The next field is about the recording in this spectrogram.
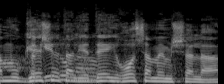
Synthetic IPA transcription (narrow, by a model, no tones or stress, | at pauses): amuɡeʃet̪aljede̞jʁo̞ʃhame̞mʃala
